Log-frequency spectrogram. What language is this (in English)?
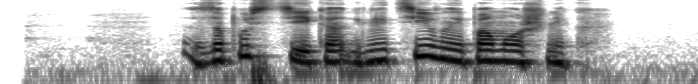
Russian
